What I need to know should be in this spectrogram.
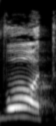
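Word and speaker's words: worth: अब है वर्थ, वर्थ, वर्थ नहीं वर्थ, र साइलेंट, वर्थ।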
